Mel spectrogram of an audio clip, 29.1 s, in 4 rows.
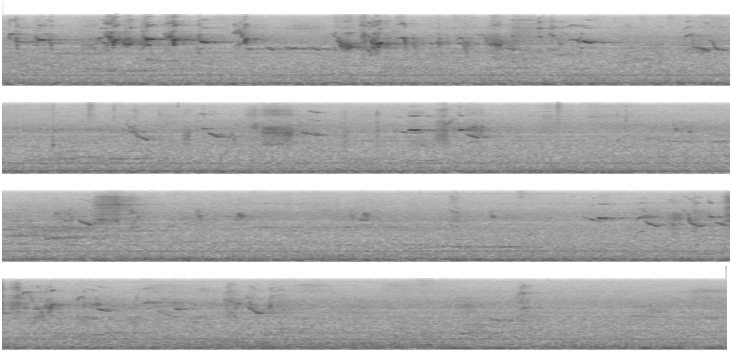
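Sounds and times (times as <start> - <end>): steady low rumble: 15.4 - 29.0.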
